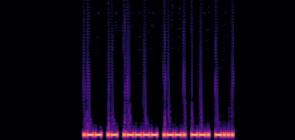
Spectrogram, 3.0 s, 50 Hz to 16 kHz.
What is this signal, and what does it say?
Morse code, heard as a keyed tone, about 60 wpm, 700 Hz. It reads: WA1PGB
